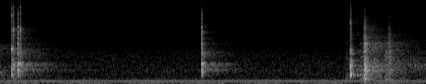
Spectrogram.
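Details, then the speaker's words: 2004 Pontiac Sunfire 2.2L with cranks-but-no-start, heard at the front fuse and relay center. At key-on the relay clicks on over a faint hum for about five seconds, then clicks off; the fuel pump relay is working normally. "the key off keys on and then it times out and clicks off not to me sounds like the fuel pump relay is working"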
